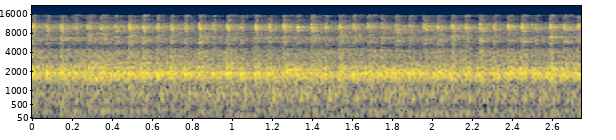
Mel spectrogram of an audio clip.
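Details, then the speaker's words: 2021 Honda Scoopy after engine rebuild with crankshaft (kruk as) replacement: smooth, even idle with a steady light buzz, no knock or clatter; bottom end sounds healthy. "Nah itu motornya sudah hidup"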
